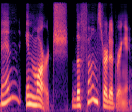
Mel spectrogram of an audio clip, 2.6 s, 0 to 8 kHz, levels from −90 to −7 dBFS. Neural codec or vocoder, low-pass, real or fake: codec, 16 kHz, about 1 kbps, DyCAST, with the encoder's durations; 7.2 kHz; fake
